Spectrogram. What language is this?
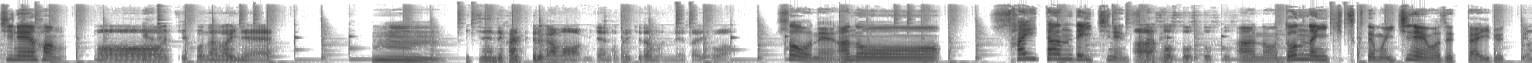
Japanese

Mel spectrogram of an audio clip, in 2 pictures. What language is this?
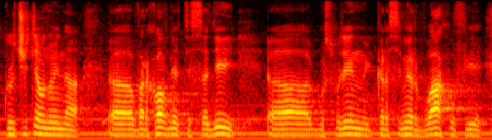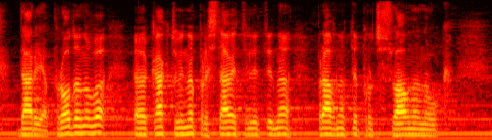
Bulgarian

